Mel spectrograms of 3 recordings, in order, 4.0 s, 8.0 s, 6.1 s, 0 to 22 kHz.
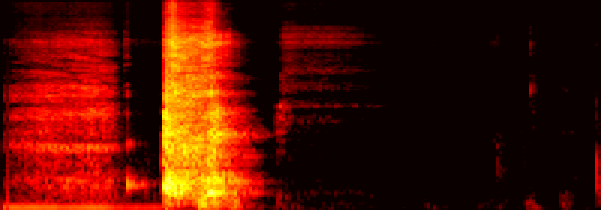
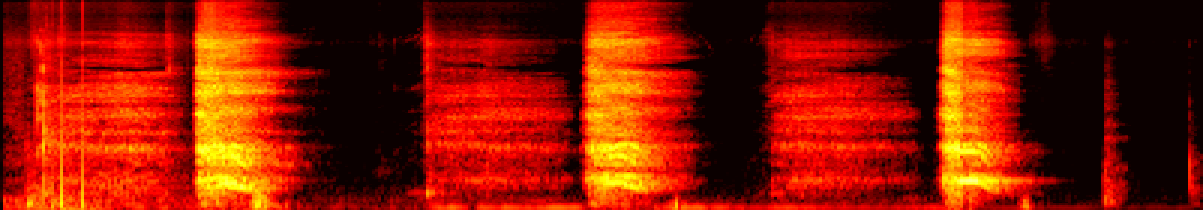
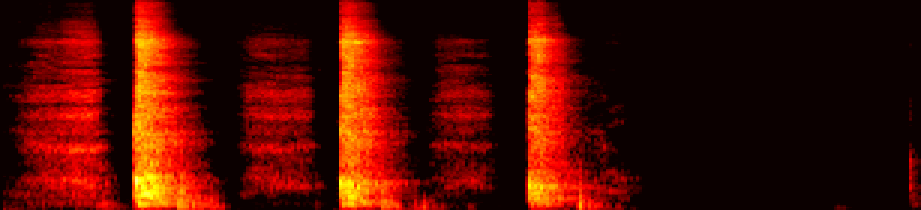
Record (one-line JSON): {"cough_length": "4.0 s", "cough_amplitude": 32768, "cough_signal_mean_std_ratio": 0.28, "exhalation_length": "8.0 s", "exhalation_amplitude": 32768, "exhalation_signal_mean_std_ratio": 0.38, "three_cough_length": "6.1 s", "three_cough_amplitude": 32768, "three_cough_signal_mean_std_ratio": 0.25, "survey_phase": "beta (2021-08-13 to 2022-03-07)", "age": "45-64", "gender": "Male", "wearing_mask": "No", "symptom_none": true, "smoker_status": "Never smoked", "respiratory_condition_asthma": false, "respiratory_condition_other": false, "recruitment_source": "REACT", "submission_delay": "3 days", "covid_test_result": "Negative", "covid_test_method": "RT-qPCR", "influenza_a_test_result": "Negative", "influenza_b_test_result": "Negative"}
